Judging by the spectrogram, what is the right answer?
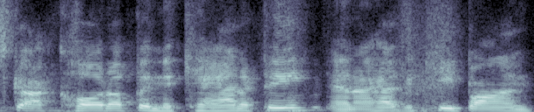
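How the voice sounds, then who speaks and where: A man speaks at a fairly slow pace. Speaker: axe maker and woodworker livestreaming. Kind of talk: casual livestream chat while working. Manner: casual, halting with fillers.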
